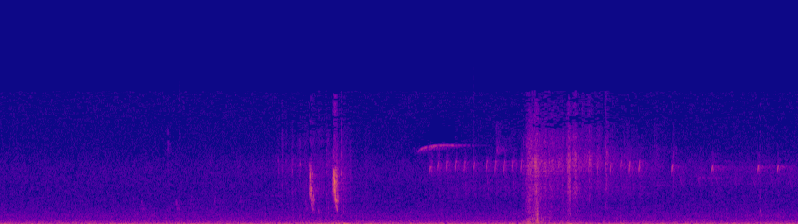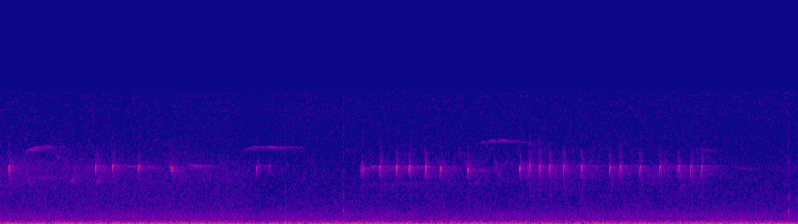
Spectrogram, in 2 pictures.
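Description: Wild songbird singing: high, rapid trilled phrases running from about three seconds in until near the end, after two sharp call notes about two and a half seconds in. A single sharp click sounds about four seconds in.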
